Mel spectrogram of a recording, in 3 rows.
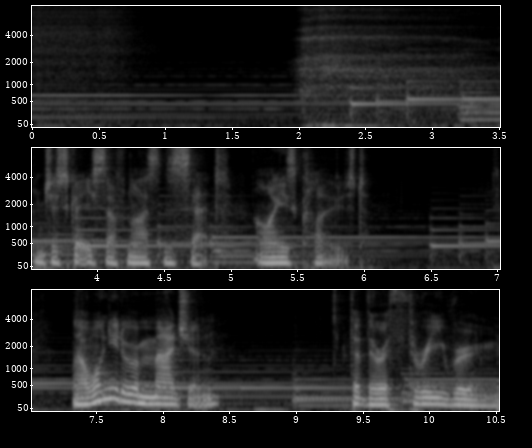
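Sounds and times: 
deep breath in through the nose: 0:00.0 - 0:01.0, 0:02.0 - 0:03.4
speech: 0:02.4 - 0:02.6, 0:03.2 - 0:06.2, 0:07.3 - 0:10.5.

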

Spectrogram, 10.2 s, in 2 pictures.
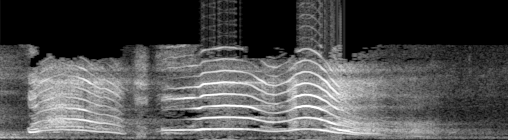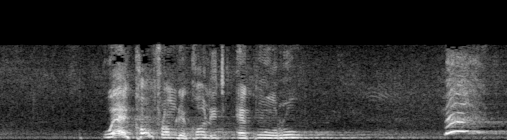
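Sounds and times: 
voice imitating agonized wailing: 0:00.3 - 0:04.6
speech: 0:06.7 - 0:08.2.

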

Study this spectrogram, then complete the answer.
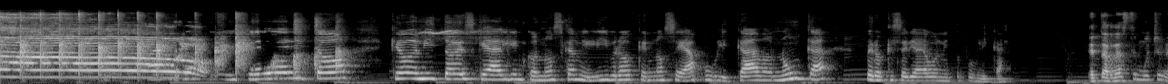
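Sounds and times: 
audience applause: 0:00.0 - 0:03.1
speech: 0:02.5 - 0:10.2, 0:10.9 - 0:11.6.

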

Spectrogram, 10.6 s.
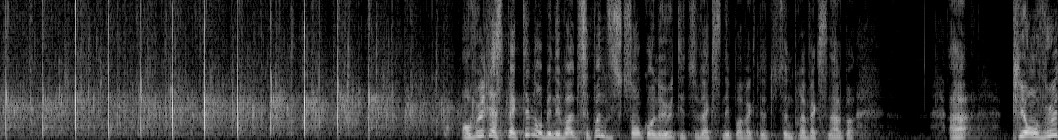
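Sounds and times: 
audience clapping in a steady rhythm: 0:00.0 - 0:05.6
speech: 0:04.6 - 0:10.5.

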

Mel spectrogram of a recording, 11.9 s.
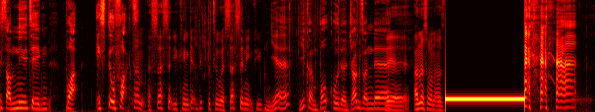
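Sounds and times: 
speech: 0:00.0 - 0:09.2, 0:10.5 - 0:11.6
beep tone: 0:08.9 - 0:10.5.

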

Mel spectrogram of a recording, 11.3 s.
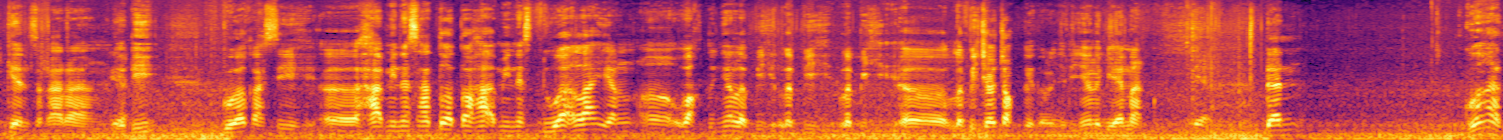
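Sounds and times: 
speech: 0:00.0 - 0:09.8, 0:11.0 - 0:11.2
car interior road rumble: 0:00.0 - 0:11.2.

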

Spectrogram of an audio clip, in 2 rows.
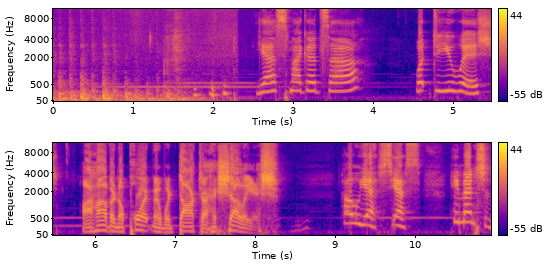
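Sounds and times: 
dull low knocks on a door: 0:00.0 - 0:01.6
speech: 0:02.0 - 0:03.9, 0:04.5 - 0:08.3, 0:09.1 - 0:10.9.

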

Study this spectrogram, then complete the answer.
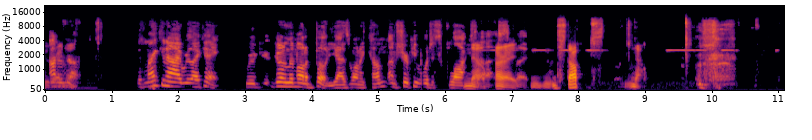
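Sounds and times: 
speech: 0:00.0 - 0:00.6, 0:01.4 - 0:09.1, 0:09.8 - 0:10.4
high-pitched electronic beep: 0:06.3 - 0:10.4.

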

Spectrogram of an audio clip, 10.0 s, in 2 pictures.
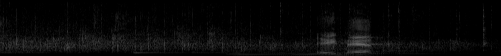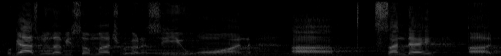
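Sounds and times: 
audience hand clap of praise: 0:00.0 - 0:05.1
speech: 0:03.2 - 0:03.9, 0:05.1 - 0:10.0.

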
